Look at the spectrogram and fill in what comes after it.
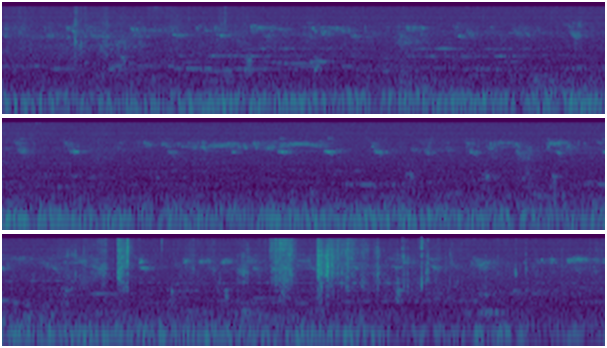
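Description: Small birds chirping over and over, short high chirps in quick succession, over a steady low rumble, with a few sharp clicks about ten and eleven seconds in.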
